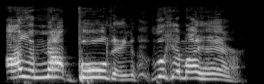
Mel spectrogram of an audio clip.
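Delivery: high-pitched, indignant shout; outraged denial. Acted. Streamer answering balding comment, outraged denial. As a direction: cry out in wounded protest.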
